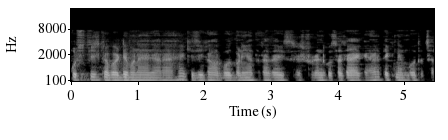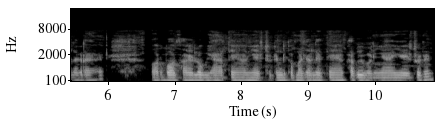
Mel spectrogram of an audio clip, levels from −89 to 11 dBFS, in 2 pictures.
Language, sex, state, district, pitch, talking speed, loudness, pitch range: Hindi, male, Bihar, Purnia, 115 Hz, 255 wpm, -28 LUFS, 110-120 Hz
